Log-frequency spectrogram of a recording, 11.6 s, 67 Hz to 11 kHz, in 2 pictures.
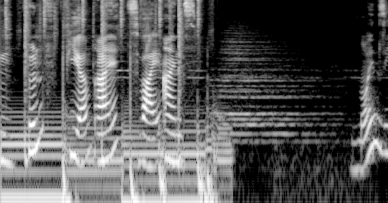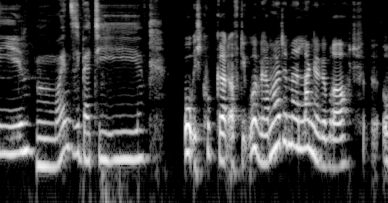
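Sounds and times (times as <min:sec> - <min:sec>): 
speech: 0:00.4 - 0:02.9, 0:05.4 - 0:11.6
brief low rumble: 0:00.9 - 0:03.5
train horn sustained steady blare: 0:03.5 - 0:05.2.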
